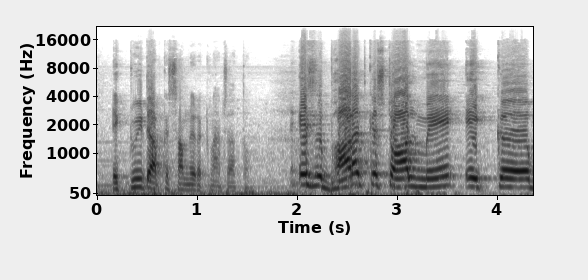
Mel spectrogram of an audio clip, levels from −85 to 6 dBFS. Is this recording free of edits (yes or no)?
no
